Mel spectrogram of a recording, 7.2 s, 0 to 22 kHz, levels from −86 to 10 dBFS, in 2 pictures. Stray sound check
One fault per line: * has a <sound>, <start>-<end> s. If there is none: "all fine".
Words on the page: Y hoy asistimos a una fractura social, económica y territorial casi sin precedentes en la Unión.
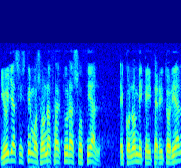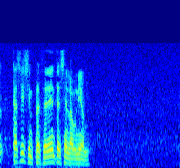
all fine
